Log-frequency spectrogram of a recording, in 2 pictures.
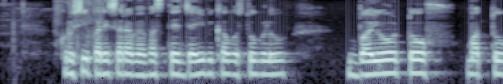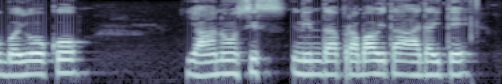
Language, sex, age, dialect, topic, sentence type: Kannada, male, 18-24, Central, agriculture, statement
